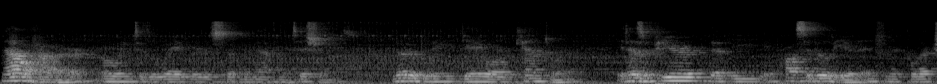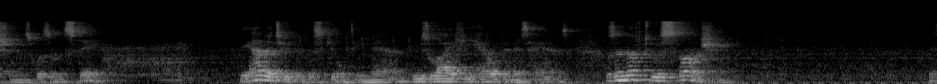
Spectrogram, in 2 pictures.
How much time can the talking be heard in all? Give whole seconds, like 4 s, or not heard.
15 s.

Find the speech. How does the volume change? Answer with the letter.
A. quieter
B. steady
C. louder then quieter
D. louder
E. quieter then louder
B.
